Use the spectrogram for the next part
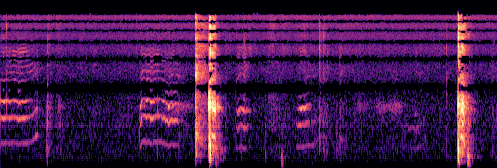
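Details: A cat gives about three harsh, explosive coughs between soft meows and small vocal sounds.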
